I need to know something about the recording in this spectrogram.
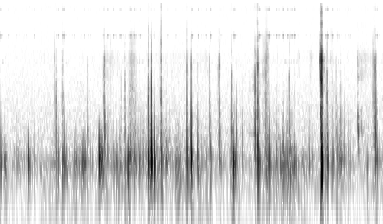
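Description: Game blocks are placed with short soft knocks.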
